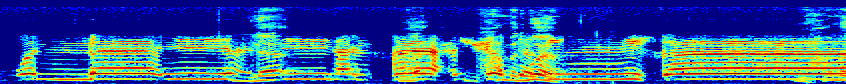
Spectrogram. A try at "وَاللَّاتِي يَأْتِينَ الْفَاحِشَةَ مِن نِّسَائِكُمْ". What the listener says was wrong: بالتاء بالتاء. واللاتي يأتين الفاحشة. تقرأوا برواية ورش. اقرأ بالإبدال.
